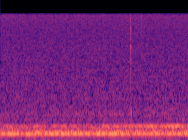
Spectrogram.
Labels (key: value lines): label: ambient
recorder: HydroMoth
